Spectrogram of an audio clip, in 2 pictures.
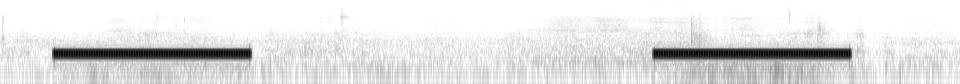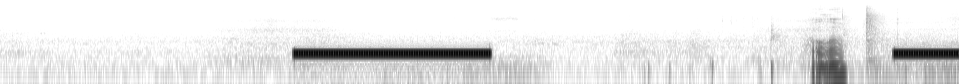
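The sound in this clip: Telephone line tone during a prank call: three long, steady, mid-pitched tones of about two seconds each, separated by longer silences, then a brief rustle and the start of a fourth tone.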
